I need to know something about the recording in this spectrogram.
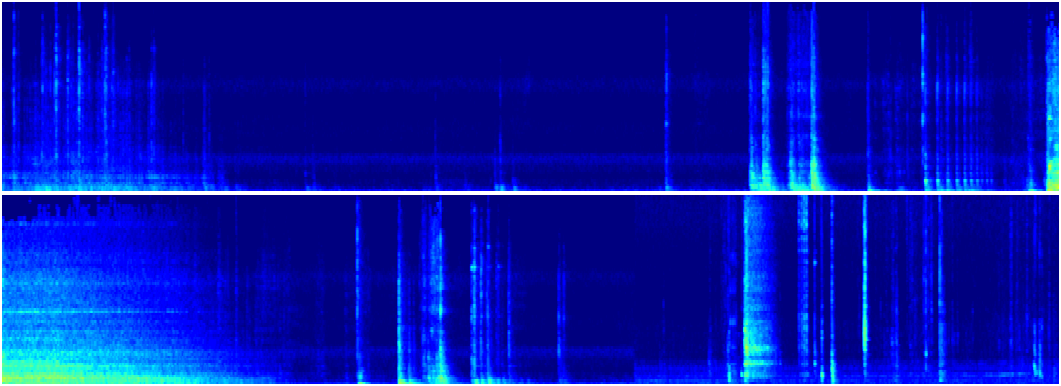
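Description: Workshop handling sounds around a metal lathe: scattered clanks and knocks of metal parts and tools, and a louder machine noise that starts suddenly and fades away over about four seconds.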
